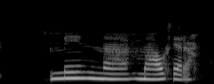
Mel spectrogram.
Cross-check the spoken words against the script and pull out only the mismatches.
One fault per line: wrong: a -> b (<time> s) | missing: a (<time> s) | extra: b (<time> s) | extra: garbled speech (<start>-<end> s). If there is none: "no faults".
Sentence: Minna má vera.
no faults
